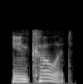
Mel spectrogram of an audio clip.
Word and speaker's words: inchoate: So inchoate is the word that's spelled I-N-C-H-O-A-T-E. – Yes. – Cool. – Inchoate. – Oh, and we keep saying, or I keep saying inchoate, but the little pronouncer here on Merriam-Webster anyway says inchoate.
